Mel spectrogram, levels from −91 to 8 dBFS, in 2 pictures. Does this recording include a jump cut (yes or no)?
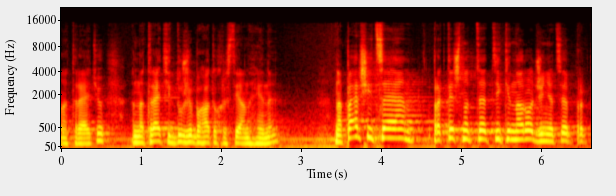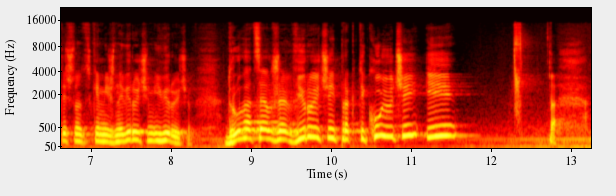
no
